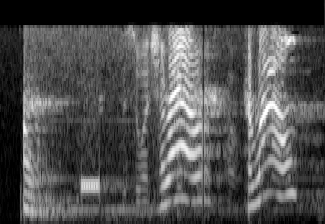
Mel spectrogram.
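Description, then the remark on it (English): A phone call being placed on a WBCR radio show to call a woman back: a brief electronic dialing tone beeps over a thin, tinny telephone line, followed by a voice coming through the receiver. “yourselves up to be like, all right, let's call her back. Let's do this.”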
